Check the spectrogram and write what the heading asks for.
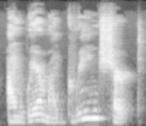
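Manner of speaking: ordinary delivery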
